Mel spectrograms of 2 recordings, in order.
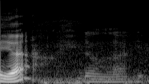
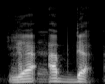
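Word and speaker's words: يا عبدَ الله: Ya Abdullahi. Abdullahi. Nah, baca yang tepat adalah ya abda.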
